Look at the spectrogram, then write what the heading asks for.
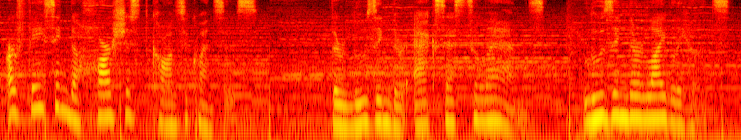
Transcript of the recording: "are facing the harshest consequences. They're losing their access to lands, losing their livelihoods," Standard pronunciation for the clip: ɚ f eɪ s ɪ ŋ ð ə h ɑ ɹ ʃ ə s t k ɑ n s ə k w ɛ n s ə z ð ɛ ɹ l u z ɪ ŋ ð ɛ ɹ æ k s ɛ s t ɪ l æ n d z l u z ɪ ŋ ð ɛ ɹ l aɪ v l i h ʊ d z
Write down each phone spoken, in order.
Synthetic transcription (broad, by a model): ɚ f eɪ s ɪ ŋ ð ə h ɑ ɹ ʃ ə s t k ɑ n s ə k w ɛ n s ə z ð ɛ ɹ l u z ɪ ŋ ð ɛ ɹ æ k s ɛ s t ɪ l æ n d z l u z ɪ ŋ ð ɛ ɹ l aɪ v l i h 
